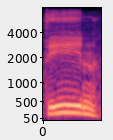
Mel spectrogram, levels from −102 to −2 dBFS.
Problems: constant background noise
